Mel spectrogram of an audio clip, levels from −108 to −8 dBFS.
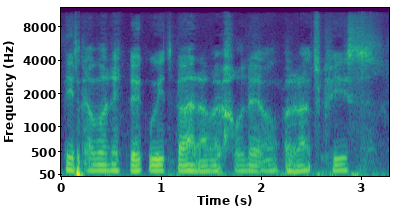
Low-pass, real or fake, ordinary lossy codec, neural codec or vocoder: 10.8 kHz; fake; AAC, 64 kbps; codec, 24 kHz, 1 kbps, SNAC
